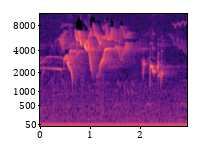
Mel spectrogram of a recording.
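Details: White-cheeked Bulbul pair sitting on a shrub at Pari Tibba, Motidhar; bright whistled notes and quick twitters tumble together, ending with a few short sharp chirps.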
